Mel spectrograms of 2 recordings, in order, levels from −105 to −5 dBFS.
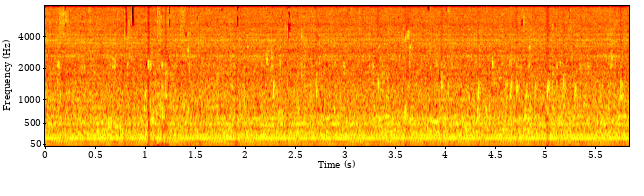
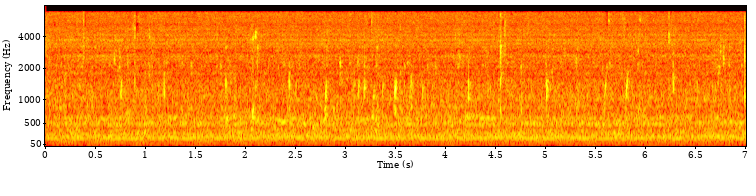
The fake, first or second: second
